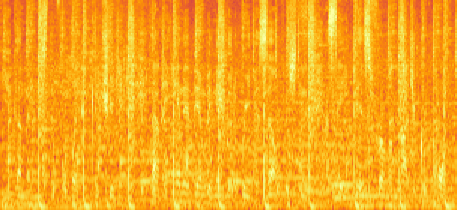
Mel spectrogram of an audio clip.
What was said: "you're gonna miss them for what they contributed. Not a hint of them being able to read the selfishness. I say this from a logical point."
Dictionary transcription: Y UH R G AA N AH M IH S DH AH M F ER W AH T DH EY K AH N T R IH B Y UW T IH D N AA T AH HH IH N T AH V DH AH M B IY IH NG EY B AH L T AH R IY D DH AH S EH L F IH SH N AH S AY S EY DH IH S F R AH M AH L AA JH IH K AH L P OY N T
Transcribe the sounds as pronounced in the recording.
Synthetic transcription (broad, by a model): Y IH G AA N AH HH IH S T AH F ER W AH T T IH K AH N T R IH B Y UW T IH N AA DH AH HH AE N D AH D DH AH M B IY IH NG EY B L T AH R IY D DH AH S EH L F IH SH N AH S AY S EY DH IH S F R AH M AH L AA JH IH K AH L P OY N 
